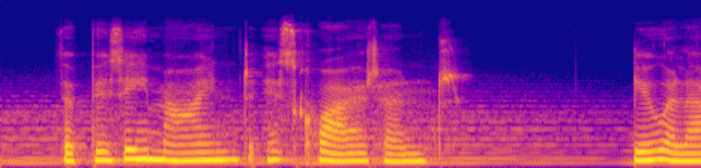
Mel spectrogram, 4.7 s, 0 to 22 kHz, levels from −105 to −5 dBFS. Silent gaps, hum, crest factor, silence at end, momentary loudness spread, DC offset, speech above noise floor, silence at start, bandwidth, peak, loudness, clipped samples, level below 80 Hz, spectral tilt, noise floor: none; none; 14 dB; 0 s; 9 LU; under 0.1%; 32 dB; 0 s; 11.5 kHz; -2 dBFS; -16 LUFS; under 0.1%; -60 dBFS; -8 dB/octave; -46 dBFS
